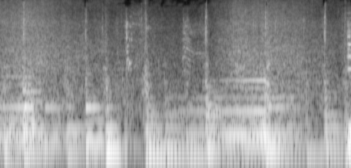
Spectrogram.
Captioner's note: gentle music; waves lap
